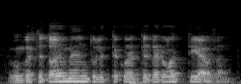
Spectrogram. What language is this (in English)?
Finnish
